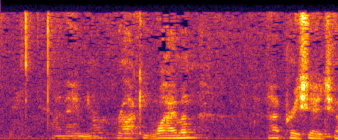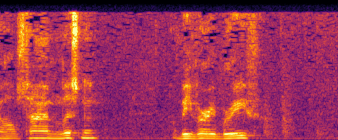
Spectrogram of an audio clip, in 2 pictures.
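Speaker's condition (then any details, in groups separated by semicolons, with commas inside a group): Parkinson's disease, stage 3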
